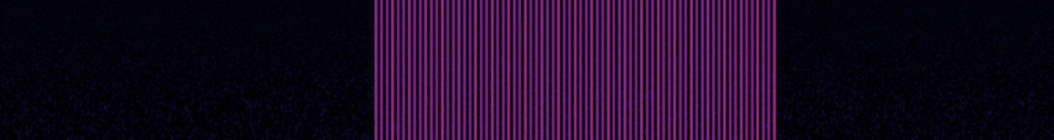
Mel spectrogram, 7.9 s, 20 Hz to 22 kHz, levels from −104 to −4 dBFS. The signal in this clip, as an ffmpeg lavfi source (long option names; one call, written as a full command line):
ffmpeg -f lavfi -i "aevalsrc='0.447*eq(mod(n,1830),0)*(0.5+0.5*eq(mod(n,5490),0))':duration=3:sample_rate=44100" out.wav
